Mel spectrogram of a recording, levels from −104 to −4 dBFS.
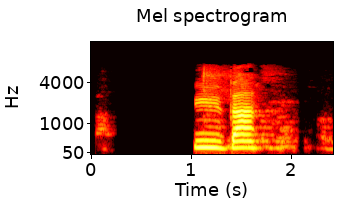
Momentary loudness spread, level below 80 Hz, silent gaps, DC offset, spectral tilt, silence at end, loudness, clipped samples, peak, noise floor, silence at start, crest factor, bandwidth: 12 LU; -68 dBFS; none; under 0.1%; -6.5 dB/octave; 0.5 s; -18 LUFS; under 0.1%; -2 dBFS; -48 dBFS; 1.05 s; 20 dB; 7.2 kHz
